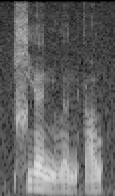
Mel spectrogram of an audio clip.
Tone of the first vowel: falling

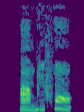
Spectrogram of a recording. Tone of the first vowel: low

